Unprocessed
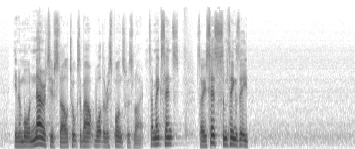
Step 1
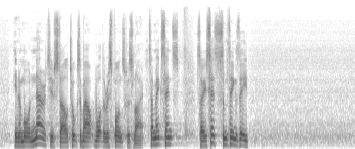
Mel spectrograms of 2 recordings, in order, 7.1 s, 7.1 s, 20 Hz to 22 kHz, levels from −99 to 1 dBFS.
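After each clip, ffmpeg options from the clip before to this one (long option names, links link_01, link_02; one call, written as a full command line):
ffmpeg -i in.wav -af "lowshelf=frequency=64:gain=-10.5,acompressor=threshold=-36dB:ratio=16,volume=3dB" out.wav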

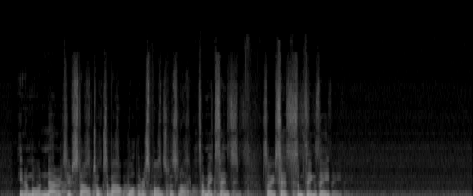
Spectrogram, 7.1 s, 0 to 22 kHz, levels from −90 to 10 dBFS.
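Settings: ffmpeg -i in.wav -af "aecho=1:1:180|360|540:0.178|0.0533|0.016" out.wav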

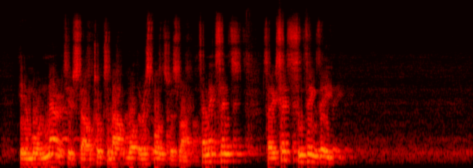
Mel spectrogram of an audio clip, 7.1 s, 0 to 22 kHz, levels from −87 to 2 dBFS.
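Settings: ffmpeg -i in.wav -filter_complex "[0:a]asplit=2[link_01][link_02];[link_02]adelay=44,volume=-5dB[link_03];[link_01][link_03]amix=inputs=2:normalize=0,asoftclip=type=tanh:threshold=-33.5dB,volume=1.5dB" out.wav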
